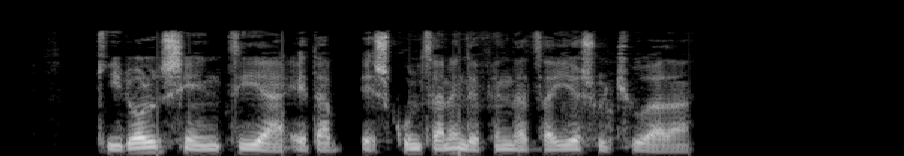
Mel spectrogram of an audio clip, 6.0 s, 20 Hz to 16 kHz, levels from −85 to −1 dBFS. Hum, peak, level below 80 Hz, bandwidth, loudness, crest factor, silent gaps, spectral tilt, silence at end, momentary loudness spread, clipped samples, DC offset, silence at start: none; -6 dBFS; -66 dBFS; 8 kHz; -24 LUFS; 20 dB; 2.29-2.40 s; -3.5 dB/octave; 1.45 s; 10 LU; under 0.1%; under 0.1%; 0.65 s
